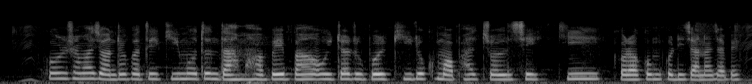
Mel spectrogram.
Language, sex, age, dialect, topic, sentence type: Bengali, female, 31-35, Rajbangshi, agriculture, question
